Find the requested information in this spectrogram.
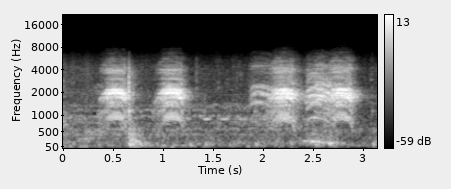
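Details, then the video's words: Crow giving four harsh, drawn-out caws in two pairs, each about half a second long, over a quiet background. "Crow Sound"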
